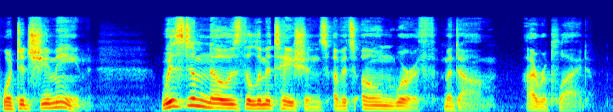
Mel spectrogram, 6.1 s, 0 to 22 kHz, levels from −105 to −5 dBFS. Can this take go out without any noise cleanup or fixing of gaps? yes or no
yes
